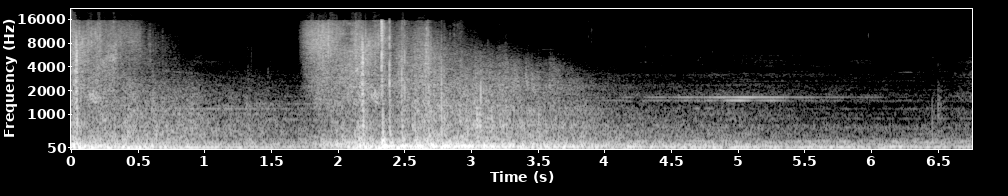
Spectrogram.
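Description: A Confringo blasting spell from the video game Hogwarts Legacy bursts loudly with a deep booming explosion that rumbles and fades over several seconds, with no voices over it.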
